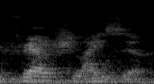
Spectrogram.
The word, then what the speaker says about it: Verschleiser: sobrenome Verschleiser. É com V, só que o V em alemão pronuncia como F.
